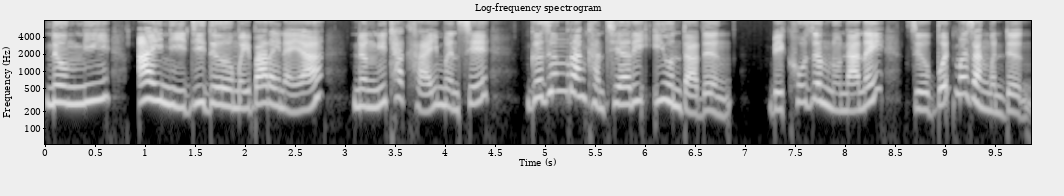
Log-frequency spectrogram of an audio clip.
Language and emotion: Bodo, happy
